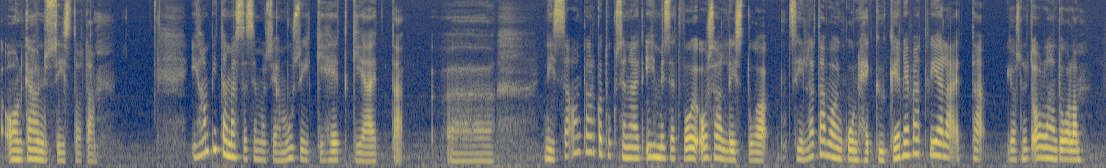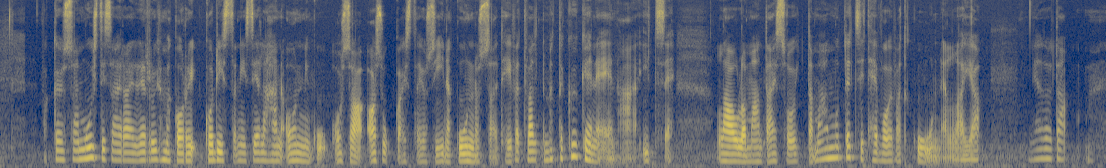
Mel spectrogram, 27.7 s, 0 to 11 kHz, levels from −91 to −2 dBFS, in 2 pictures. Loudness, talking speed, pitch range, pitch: -18 LUFS, 130 wpm, 155-200 Hz, 175 Hz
